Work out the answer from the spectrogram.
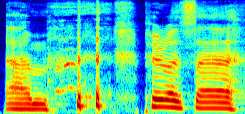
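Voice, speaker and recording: A man co-hosting a podcast, chatting casually about a video game in a hesitant, halting way. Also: fairly high pitch, a little mellow, clear, resonant tone, dull audio. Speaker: podcast co-host.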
